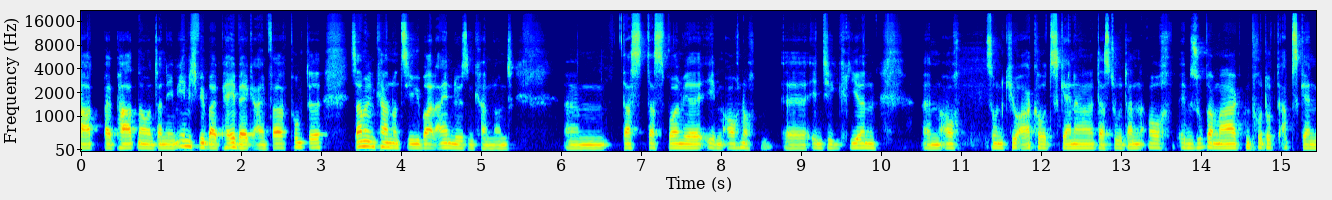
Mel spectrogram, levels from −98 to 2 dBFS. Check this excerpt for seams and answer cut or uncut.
uncut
